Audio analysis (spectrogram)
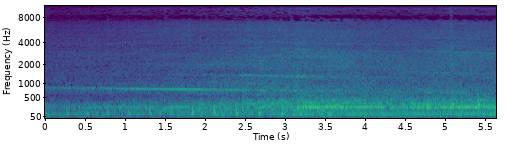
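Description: A Regio S-Bahn Bremen train in Lower Saxony runs along its route: a steady low rumble with a faint whine, swelling gradually louder over several seconds, with no talk.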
